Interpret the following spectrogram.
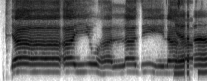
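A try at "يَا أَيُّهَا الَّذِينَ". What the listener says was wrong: Ya tu 4 harakat paling kurang pun.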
